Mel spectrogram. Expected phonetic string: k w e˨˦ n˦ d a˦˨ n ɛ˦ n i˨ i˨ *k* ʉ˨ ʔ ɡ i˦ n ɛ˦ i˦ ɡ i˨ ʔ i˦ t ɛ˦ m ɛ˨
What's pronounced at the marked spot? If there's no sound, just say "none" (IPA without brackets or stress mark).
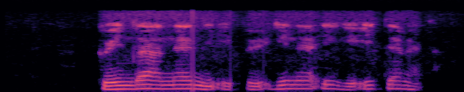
p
